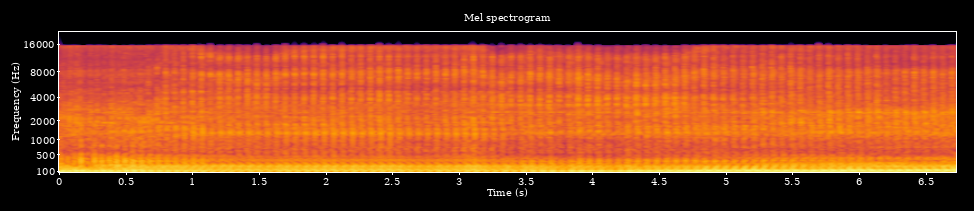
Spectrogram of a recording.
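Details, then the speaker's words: Yamaha NMAX about 30,000 km, previously water-hammered, smoking heavily and leaking at the head: rough, clattery idle with uneven beat about three to four pulses a second; scored cylinder. "udah ngomongnya kasar banget ya berasap banget"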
